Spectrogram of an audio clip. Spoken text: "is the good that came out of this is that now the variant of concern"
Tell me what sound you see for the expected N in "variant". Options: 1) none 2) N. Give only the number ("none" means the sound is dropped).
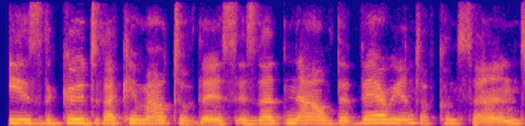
2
